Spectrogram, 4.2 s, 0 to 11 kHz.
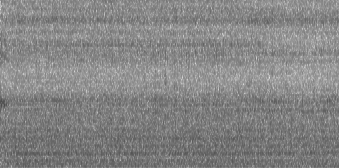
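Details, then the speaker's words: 1972 Weiler Matador SV lathe parting thick stock with a left-hand Sandvik CoroCut QD blade (2 mm inserts) held upside down: an even sizzling hiss with no chatter, a clean parting cut. "as you can hear there is no chatter it just makes a sizzling sound and there it goes"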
